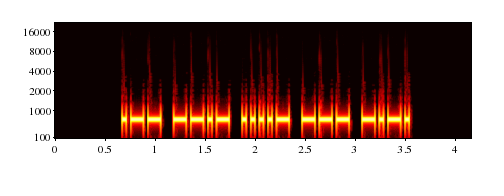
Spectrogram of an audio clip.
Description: Morse code, heard as a keyed tone, about 28 wpm, 700 Hz. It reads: WQ4OC
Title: USA Call Signs - 5 Characters - Repeated 3x - 28wpm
